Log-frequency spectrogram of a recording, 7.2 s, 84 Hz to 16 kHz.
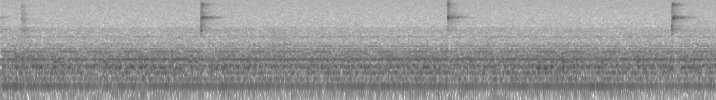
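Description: Mitsubishi RB23 CNC cylindrical grinder running with a steady electrical hum while its gauging probe slides up and down. Three short, sharp clicks come about two seconds apart.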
